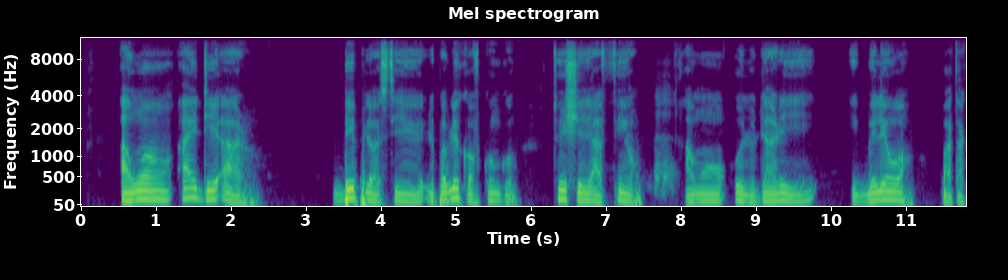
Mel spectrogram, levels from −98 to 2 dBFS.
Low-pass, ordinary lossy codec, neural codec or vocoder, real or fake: 10.8 kHz; none; none; real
